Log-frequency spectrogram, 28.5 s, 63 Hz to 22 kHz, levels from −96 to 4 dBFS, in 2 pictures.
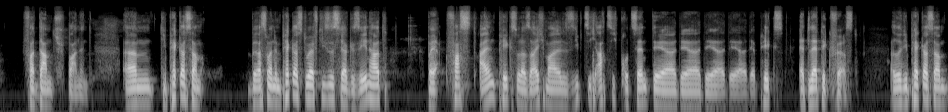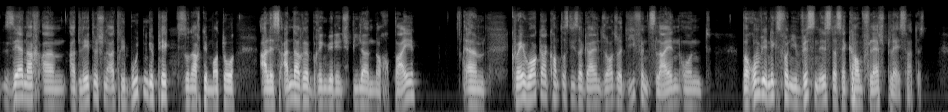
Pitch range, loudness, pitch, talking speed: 105-130 Hz, -24 LUFS, 115 Hz, 170 wpm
